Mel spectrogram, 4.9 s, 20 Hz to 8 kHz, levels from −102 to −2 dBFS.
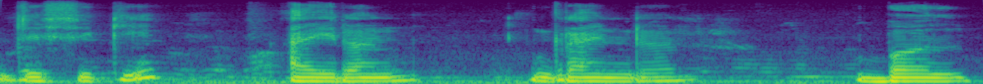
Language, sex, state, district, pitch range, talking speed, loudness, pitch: Hindi, male, West Bengal, Alipurduar, 125-135 Hz, 75 wpm, -17 LUFS, 130 Hz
